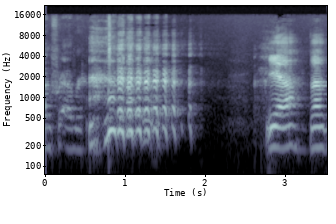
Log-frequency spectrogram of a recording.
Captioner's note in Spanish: ambos se ríen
